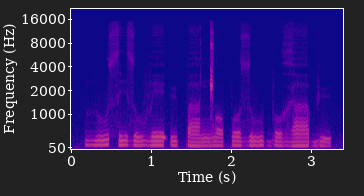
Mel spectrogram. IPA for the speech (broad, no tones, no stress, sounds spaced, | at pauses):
ʎ u s i z u β e ʔ y p a ŋ͡ǁ ɔ p o z u b o ɣ a b y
